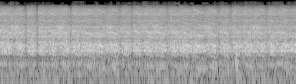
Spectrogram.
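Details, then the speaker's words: Range Rover Classic LSE soft dash being revived, run on a battery booster and charger. It gives a steady cranking rasp with a squeal; it fires but will not keep running. Fuses, the immobiliser and a swapped fuel pump are still to be checked. Finding: cranks and fires but won't run. "because it does fire up and then it just literally, that is all it will do. It will just fire."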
